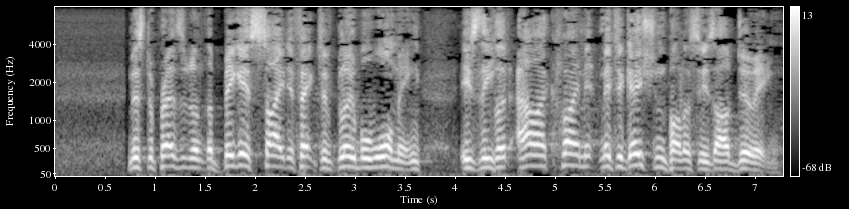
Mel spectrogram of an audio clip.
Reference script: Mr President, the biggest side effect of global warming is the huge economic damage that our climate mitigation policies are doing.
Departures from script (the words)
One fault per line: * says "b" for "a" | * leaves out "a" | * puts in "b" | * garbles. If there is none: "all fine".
* leaves out "huge economic damage"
